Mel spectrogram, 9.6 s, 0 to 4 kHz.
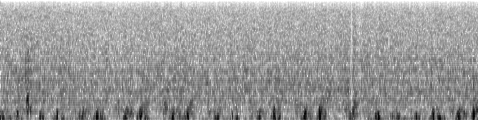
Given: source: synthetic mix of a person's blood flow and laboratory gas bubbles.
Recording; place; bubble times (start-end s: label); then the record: Doppler ultrasound of blood flow; precordium
0.42-0.65 s: bubbles
From the record:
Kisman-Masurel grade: 122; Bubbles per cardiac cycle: 1 to 2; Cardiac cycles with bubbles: 10 to 50%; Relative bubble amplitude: moderate (0.250 to 0.450); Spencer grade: 2 (many but less than half of the cardiac periods contain bubble signals, singularly or in groups); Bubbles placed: anywhere in the cardiac cycle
